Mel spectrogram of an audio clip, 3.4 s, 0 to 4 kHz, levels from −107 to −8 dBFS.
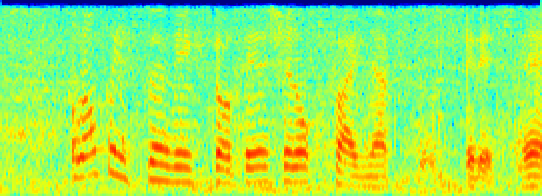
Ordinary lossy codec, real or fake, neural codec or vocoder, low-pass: AAC, 24 kbps; fake; codec, 16 kHz, 1.1 kbps, Voila-Tokenizer; 3.6 kHz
